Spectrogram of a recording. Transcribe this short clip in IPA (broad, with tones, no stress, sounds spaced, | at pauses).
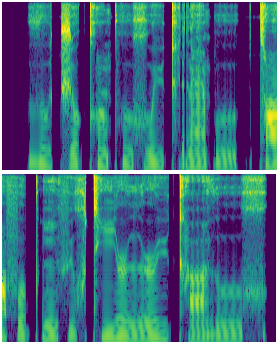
ð u˨ t͡ʃ o˨ kʰ õ˨ pʰ u˨ xʷ w y˨ kʰ r æ̃˨ p u˨ | tʰ ɑ˨˦ f o˨ pʼ ĩ˨ f y˨ xʷ tʰ i˦ ɹ ɯ˨ ɹ y˦ kʰ ɑ̃˨ ð u˦ xʷ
